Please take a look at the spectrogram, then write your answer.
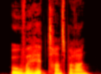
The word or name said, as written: overheadtransparent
